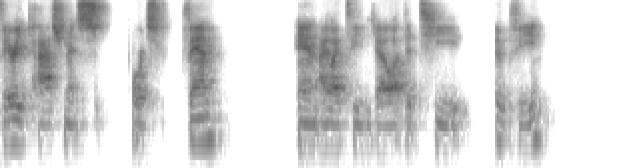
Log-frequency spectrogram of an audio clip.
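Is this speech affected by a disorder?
Yes: stutter; onset in early childhood, worsened markedly at puberty, family history: uncle, cousin, grandfather, two younger brothers; mostly blocks, more severe than brother's, no stuttering when talking only to himself or reflexively; here prolonged sounds.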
